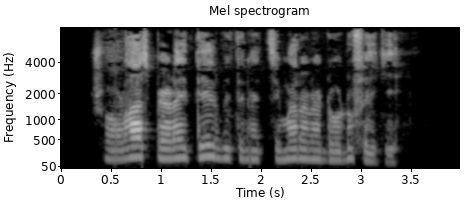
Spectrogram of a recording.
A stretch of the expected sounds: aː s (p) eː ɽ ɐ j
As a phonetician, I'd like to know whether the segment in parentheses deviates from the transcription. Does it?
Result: no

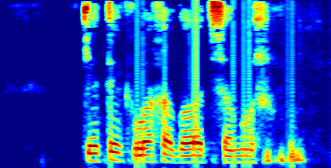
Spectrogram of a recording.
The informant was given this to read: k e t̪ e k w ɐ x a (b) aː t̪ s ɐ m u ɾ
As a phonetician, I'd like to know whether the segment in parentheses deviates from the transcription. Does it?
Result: no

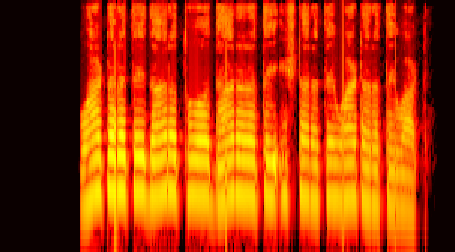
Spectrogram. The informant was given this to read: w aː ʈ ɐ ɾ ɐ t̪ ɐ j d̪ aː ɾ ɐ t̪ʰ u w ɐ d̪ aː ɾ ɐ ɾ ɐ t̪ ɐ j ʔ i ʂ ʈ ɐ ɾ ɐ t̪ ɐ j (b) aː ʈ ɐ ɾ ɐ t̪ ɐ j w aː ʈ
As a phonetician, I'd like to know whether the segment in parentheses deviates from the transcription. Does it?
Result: yes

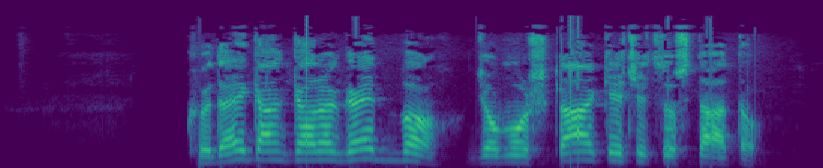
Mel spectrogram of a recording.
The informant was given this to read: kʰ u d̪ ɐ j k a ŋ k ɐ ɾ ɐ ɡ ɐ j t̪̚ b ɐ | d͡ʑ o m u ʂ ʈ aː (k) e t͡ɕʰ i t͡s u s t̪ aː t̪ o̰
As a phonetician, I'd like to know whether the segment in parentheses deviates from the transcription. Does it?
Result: no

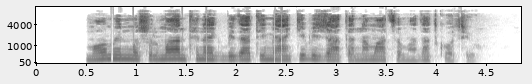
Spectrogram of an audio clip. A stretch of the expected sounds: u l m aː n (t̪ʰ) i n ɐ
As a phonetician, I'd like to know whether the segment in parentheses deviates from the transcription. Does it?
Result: no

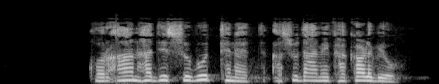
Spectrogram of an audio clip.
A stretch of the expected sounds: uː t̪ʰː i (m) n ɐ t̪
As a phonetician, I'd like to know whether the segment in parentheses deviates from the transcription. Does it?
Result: yes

